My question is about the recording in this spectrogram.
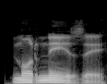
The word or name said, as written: Mornese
